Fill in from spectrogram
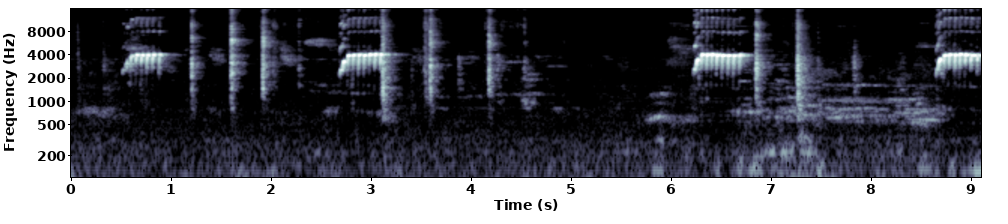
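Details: Lovebird, tame yet aggressive, in a nonstop 'ngekek' session: harsh, buzzy high bursts every few seconds, separated by short clicks and scratchy twitters.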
